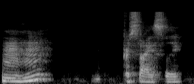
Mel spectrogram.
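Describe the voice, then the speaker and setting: A man with a husky, medium-pitched voice plays in a tabletop game. He chats casually and jokily with the group. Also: big pitch swings, takes it slowly. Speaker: player in a tabletop role-playing game. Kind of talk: casual joking chat.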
